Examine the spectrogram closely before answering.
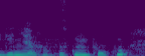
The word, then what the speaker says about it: Guenièvre: Moi j'ai toujours dit Guenièvre, parce qu'on pour le coup.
